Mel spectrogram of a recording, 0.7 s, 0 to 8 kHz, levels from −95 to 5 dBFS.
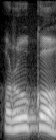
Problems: none marked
